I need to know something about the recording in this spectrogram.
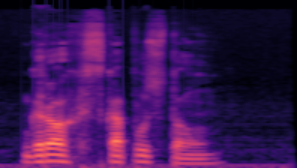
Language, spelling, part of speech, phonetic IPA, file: Polish, groch z kapustą, noun, [ˈɡrɔx s‿kaˈpustɔ̃w̃], Pl-groch z kapustą.ogg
